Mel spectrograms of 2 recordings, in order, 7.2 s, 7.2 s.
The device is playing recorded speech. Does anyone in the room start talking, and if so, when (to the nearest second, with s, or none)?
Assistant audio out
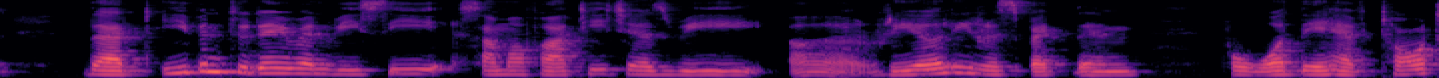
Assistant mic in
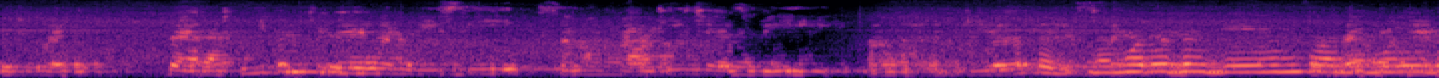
5 s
